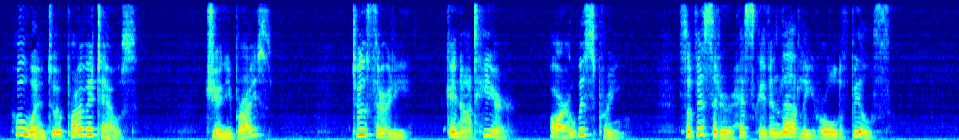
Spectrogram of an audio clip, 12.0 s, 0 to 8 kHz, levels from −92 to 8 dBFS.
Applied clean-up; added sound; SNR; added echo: none; none; none; reverberation time 0.2 s.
